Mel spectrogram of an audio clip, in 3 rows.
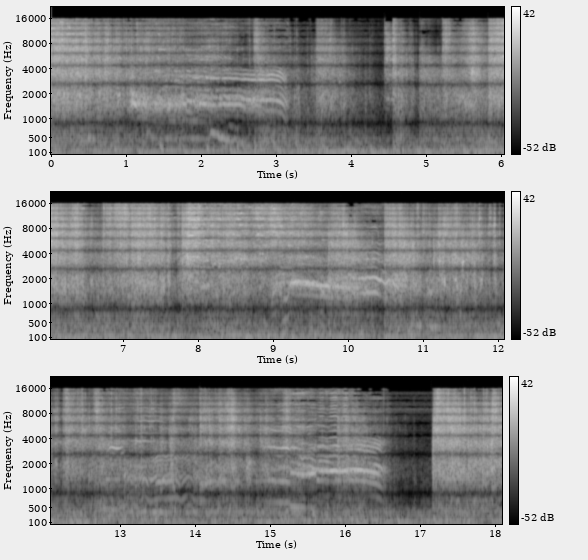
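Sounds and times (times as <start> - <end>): cartoon crashing rumble: 4.9 - 18.0.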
